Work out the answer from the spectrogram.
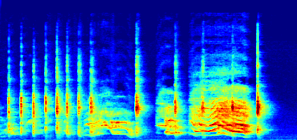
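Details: Chatty young African grey parrot kept as a pet, heard indoors in the afternoon: a quick run of sharp clicks or taps, then rough, speech-like babbling phrases with a whistled tone mixed in.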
